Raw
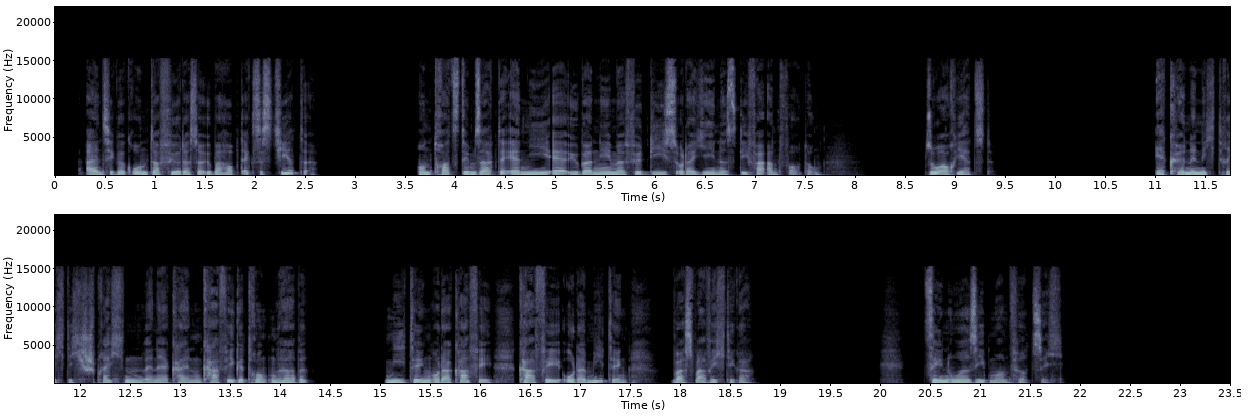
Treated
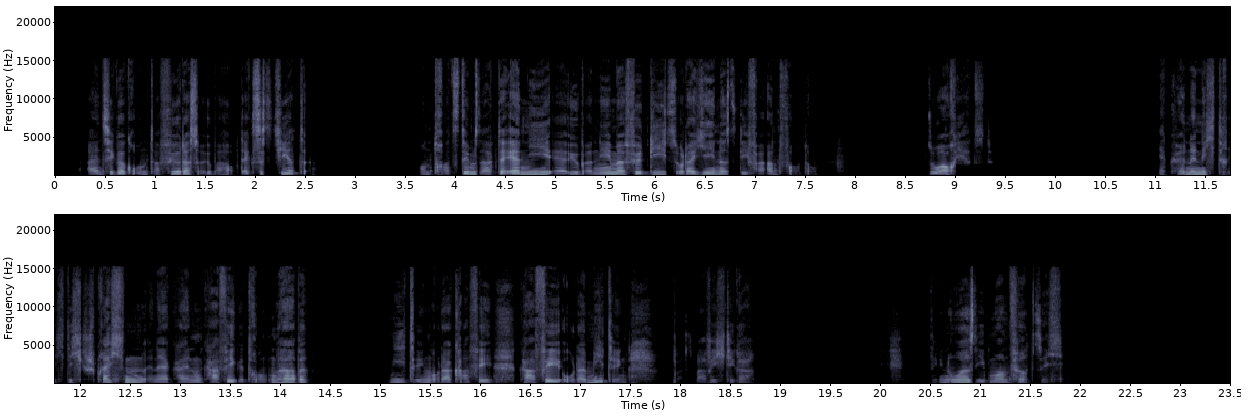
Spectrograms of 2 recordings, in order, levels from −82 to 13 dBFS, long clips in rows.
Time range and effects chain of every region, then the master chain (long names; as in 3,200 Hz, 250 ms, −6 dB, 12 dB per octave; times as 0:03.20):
0:02.55–0:03.75: low-pass that shuts in the quiet parts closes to 490 Hz, open at −21 dBFS + downward compressor 5 to 1, threshold −22 dBFS + multiband upward and downward expander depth 70%
0:09.00–0:11.04: Butterworth high-pass 1,600 Hz 72 dB per octave + parametric band 8,800 Hz −6.5 dB 0.38 octaves + downward compressor 8 to 1, threshold −46 dBFS
0:17.29–0:20.57: flat-topped bell 4,100 Hz +10 dB 1.3 octaves + notch filter 570 Hz, Q 11 + downward compressor, threshold −36 dBFS
whole clip: high-pass filter 680 Hz 12 dB per octave; volume swells 298 ms; noise gate −53 dBFS, range −18 dB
